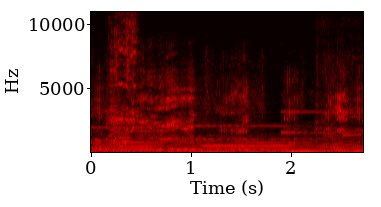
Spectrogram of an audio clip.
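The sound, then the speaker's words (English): A pig grunts and oinks steadily for a few seconds, a rough, throaty snorting, with no talking over it. “And you heard me make a very questionable pig noise. But you hear this.”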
